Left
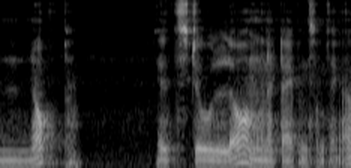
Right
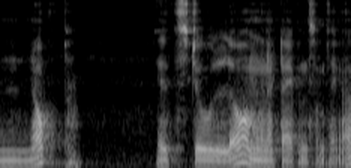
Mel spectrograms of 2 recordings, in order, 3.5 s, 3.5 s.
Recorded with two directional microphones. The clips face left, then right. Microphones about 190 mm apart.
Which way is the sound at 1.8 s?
15° right (ahead or behind).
